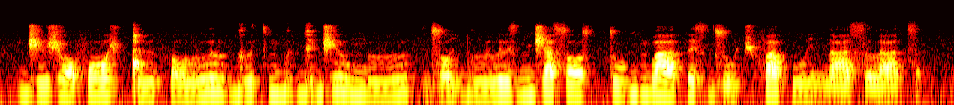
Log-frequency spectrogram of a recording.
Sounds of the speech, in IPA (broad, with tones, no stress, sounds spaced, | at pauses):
d͡ʒ ɨ˨˩˦ ʒ ɔ˩ f ɔː˨˦ ʒ ǃ ɨː˩ θ ɔː˩ u̯ lː ɯː˥˩ ɡ ɯː˨˩˦ t͡s m b ɨ˨˦ ɡ ɪ˨˦ d͡ʒ ɨ˥˩ u̯ ŋ ɯː˨˩˦ | d͡z ɔ˩ i̯ b ɯː˩ l ɨ˥˩ z n d͡ʒ a˥˩ s ɔː˨˦ s tː uː˨˩˦ ɡ m b aː˥˩ θ ɪ˥˩ s d͡z uː˩ t͡ʃ f a˥˩ p uː˩ i̯ n aː˨˩˦ s lː a˨˩˦ t͡s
